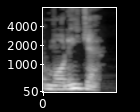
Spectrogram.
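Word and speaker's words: Moriah: Vamos a adentrarnos un poquito a la palabra Moria, que en el hebreo se pronuncia Morilla, no Moria, Morilla.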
